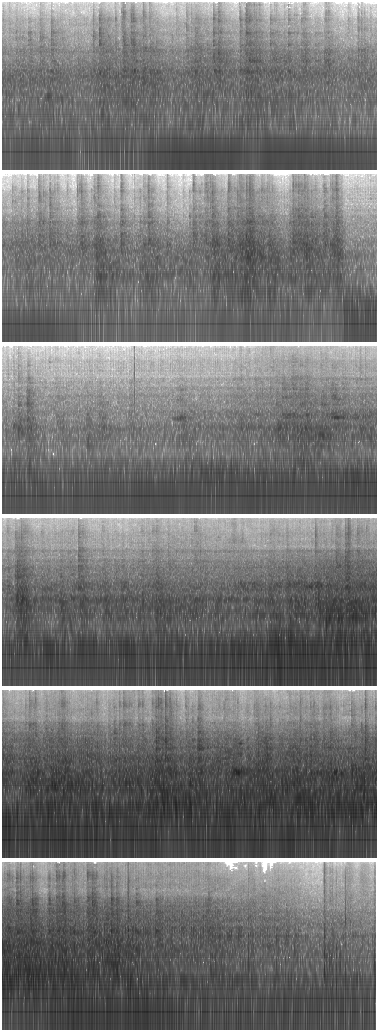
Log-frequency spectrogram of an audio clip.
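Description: Engine of an Isuzu NPR HD stake-bed truck running as the truck drives up through snow. It grows steadily louder as the truck comes close, is loudest through the second half, then eases a little near the end.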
